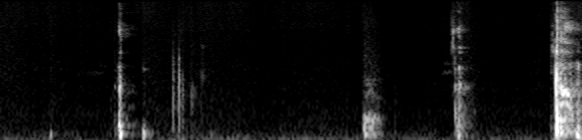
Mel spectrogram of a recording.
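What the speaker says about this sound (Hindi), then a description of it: "थोड़ा सा एक्चुअली खांसी हो गई ना" Several short, sharp coughs scattered across a quiet stretch, with the last one the loudest and closest.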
